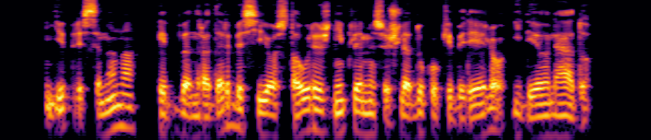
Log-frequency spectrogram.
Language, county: Lithuanian, Alytus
